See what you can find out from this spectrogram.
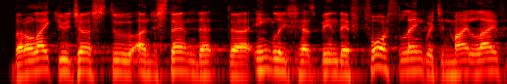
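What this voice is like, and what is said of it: Non-native English accent. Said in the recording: “by my accent, you realize English is not my first language”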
